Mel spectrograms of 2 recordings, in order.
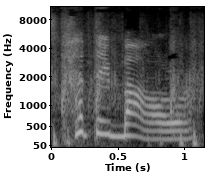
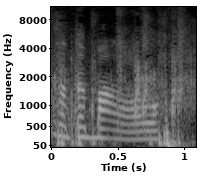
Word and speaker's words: Tete Bao: His name is Tete Bao. Gotta say it like that. Tete Bao.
